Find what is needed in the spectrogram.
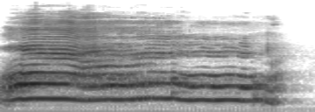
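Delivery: very high, loud scream.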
